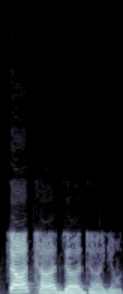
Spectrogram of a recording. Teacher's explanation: च वर्ग का उच्चारण करते समय आपकी तालु को आपकी जीभ स्पर्श करती है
